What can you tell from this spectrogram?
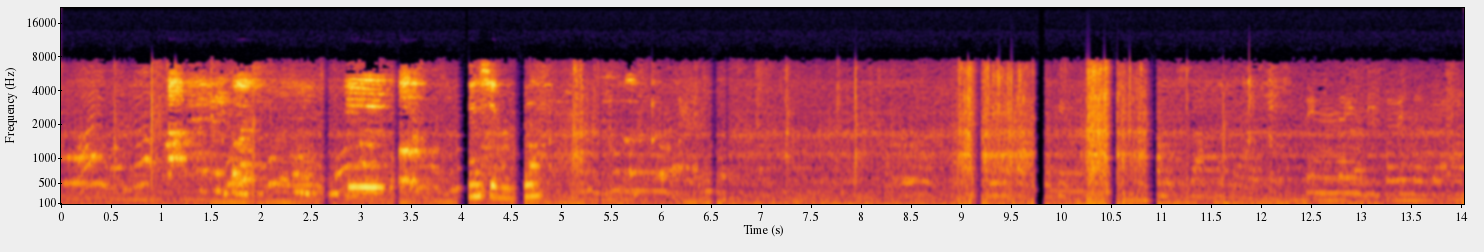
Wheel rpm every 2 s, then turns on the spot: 0, 0, 0, 10, 20, 0, 0.
6-10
